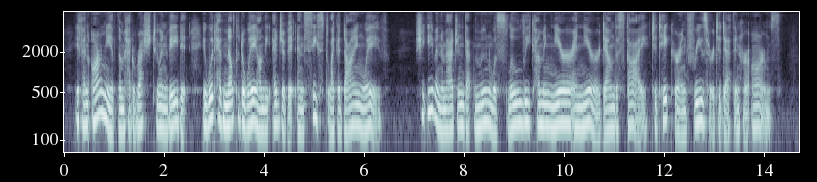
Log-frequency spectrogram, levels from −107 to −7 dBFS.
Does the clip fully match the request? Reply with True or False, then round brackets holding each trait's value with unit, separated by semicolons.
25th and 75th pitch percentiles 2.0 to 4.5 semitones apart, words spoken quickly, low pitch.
False (3.0 semitones; 210 wpm; 165 Hz)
